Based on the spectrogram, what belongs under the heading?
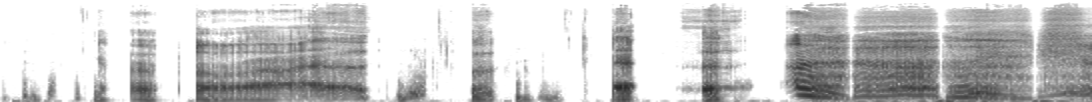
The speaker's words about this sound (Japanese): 出た出た。この部屋、ゲップ臭でやばいことになってるわ。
